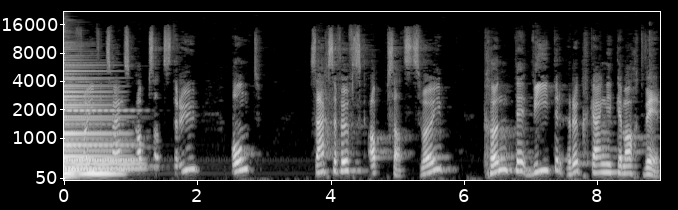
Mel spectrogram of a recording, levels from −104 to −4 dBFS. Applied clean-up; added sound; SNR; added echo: classical method Wiener filter.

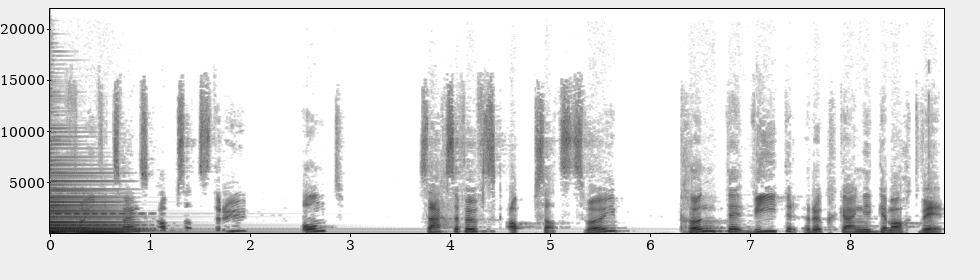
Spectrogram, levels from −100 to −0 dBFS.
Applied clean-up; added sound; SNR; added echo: classical method spectral subtraction.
